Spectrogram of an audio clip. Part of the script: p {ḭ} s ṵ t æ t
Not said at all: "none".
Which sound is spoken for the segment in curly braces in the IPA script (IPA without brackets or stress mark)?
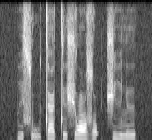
i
